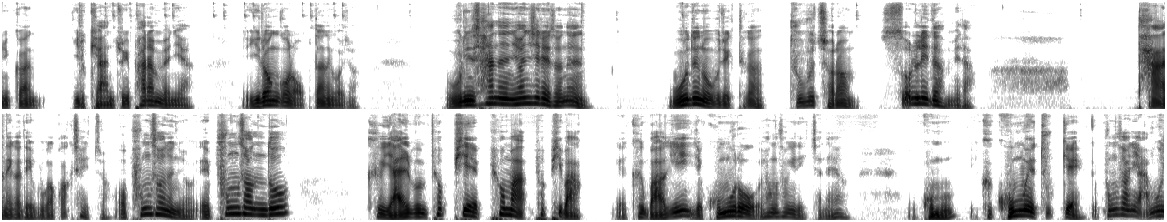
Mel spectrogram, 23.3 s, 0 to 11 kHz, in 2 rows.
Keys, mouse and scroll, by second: 5.4 shift+middle click, 10.7 shift+middle click.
